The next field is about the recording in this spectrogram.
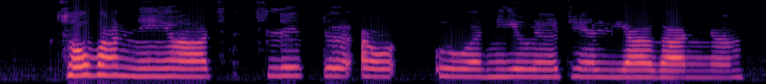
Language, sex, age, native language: Icelandic, female, 11, German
